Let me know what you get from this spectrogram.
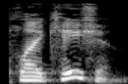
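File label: "plication", British English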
